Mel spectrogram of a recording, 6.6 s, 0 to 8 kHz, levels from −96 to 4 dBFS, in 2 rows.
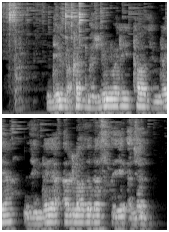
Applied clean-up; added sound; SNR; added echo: classical method WPE with log-MMSE.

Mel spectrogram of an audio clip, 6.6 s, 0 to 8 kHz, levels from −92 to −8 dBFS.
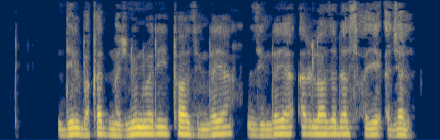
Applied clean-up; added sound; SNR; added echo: none; none; none; none.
